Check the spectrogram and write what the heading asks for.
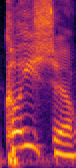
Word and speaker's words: kosher: En fait, c'est juste que les Américains prononcent à la sauce yiddish. – Ah, ouais. – Ils disent koisher au lieu de kasher, ah, oui.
